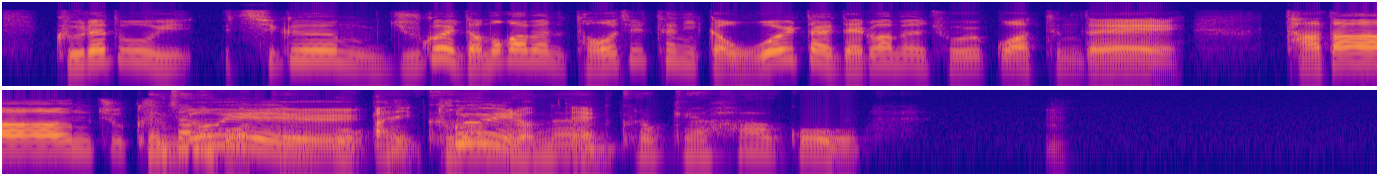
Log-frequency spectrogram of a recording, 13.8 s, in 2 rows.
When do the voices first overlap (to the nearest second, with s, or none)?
8 s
